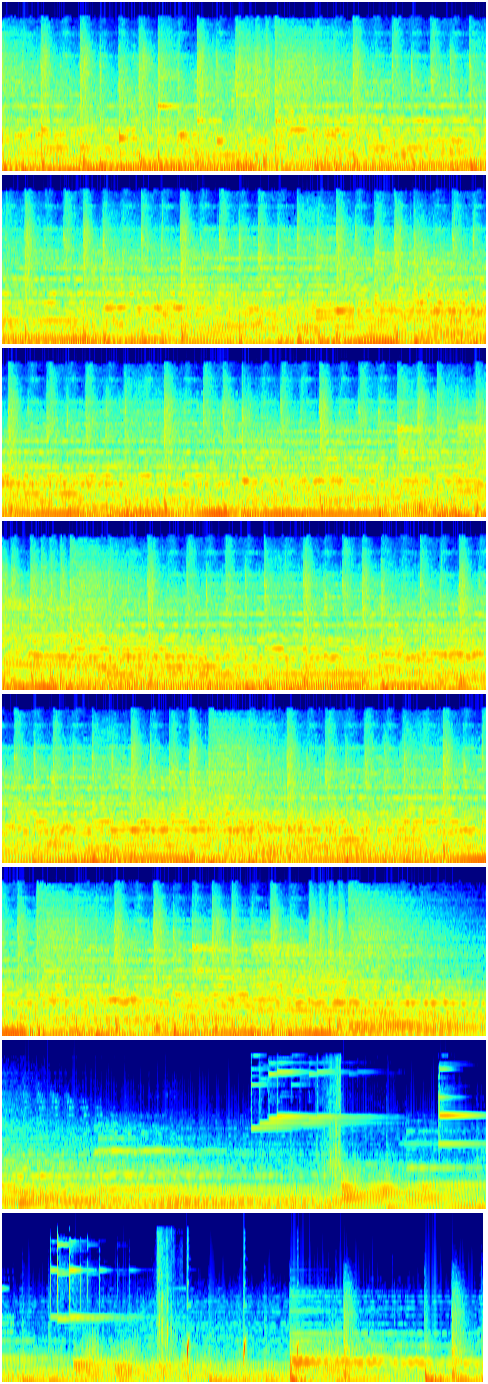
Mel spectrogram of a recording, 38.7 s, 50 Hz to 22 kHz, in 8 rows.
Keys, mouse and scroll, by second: 0.8 click, 1.6 click, 3.2 click, 4.6 click, 6.3 click, 7.5 click, 8.0 click, 9.1-9.7 ], 10.6 click, 11.3 click, 13.0 [, 13.7 click, 13.7 [, 14.4 ], 14.7 ], 15.1 click, 17.2 ], 18.3 click, 21.1 click, 23.8 click, 25.2 click, 25.4-26.7 scroll, 26.7-27.2 scroll, 28.2 click, 30.9 click, 35.8 click, 36.6 click, 37.4 [, 37.7-38.6 [.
